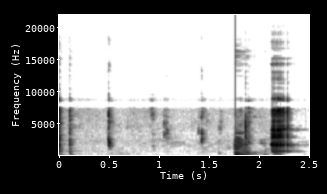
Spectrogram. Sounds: Throat clearing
